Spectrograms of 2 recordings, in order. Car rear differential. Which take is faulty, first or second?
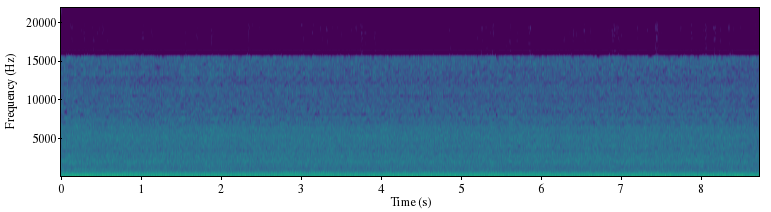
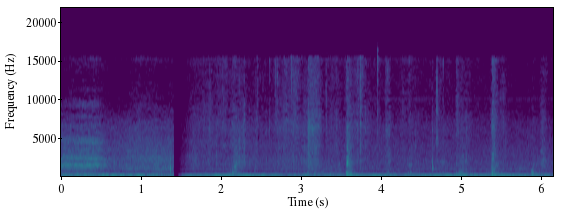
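second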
